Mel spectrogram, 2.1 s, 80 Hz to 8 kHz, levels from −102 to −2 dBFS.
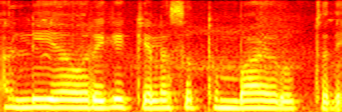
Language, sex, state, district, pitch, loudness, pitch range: Kannada, female, Karnataka, Bijapur, 195 Hz, -12 LUFS, 190-205 Hz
